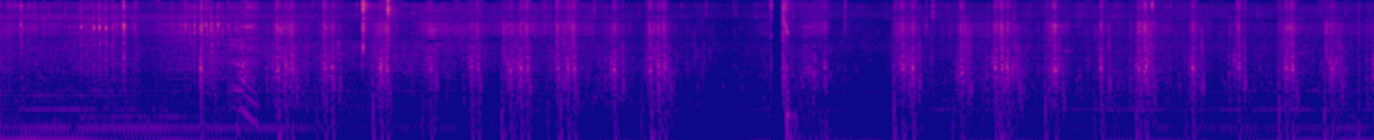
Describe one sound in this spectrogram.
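Quick footsteps patter over dirt and stone.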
